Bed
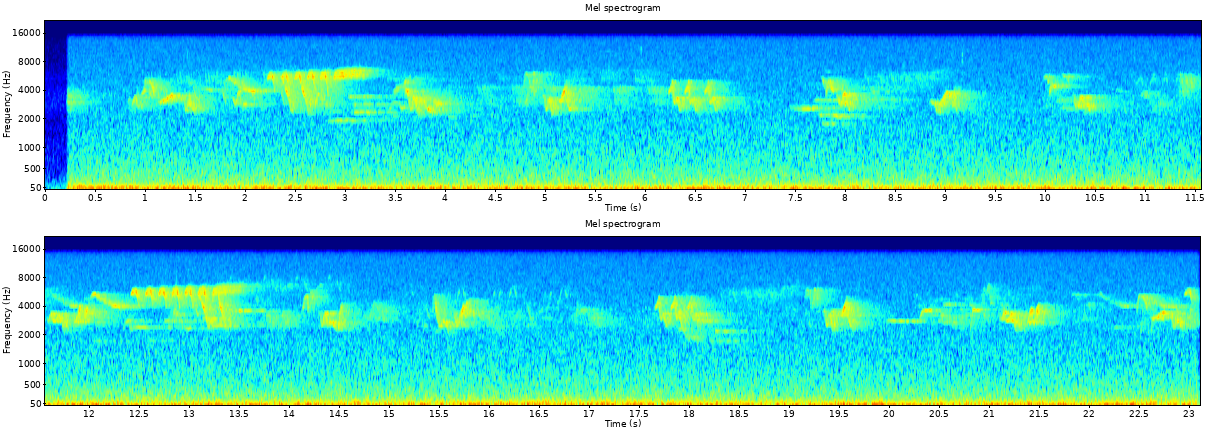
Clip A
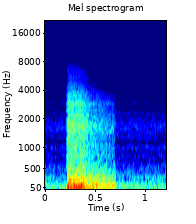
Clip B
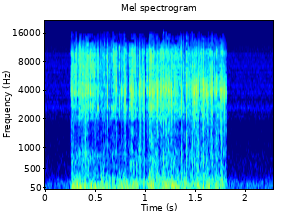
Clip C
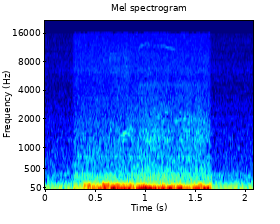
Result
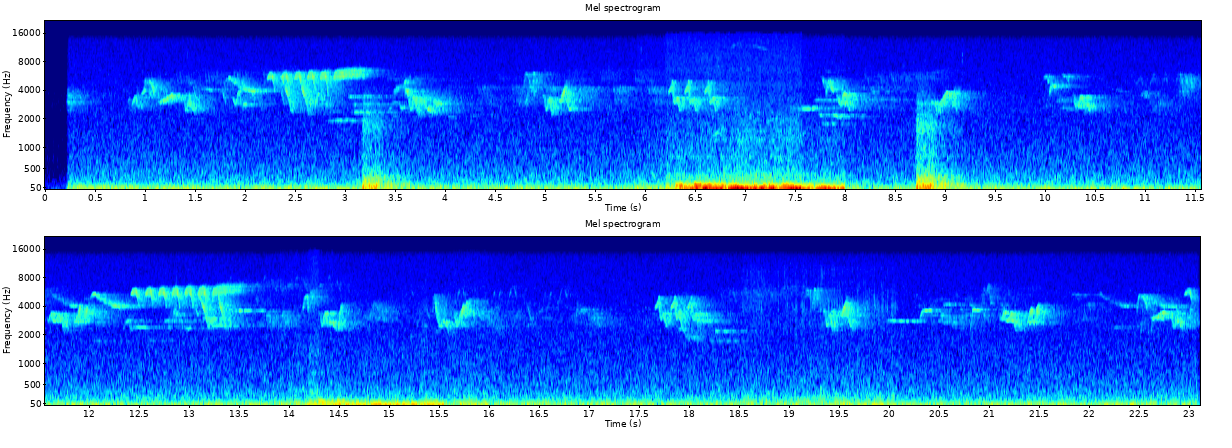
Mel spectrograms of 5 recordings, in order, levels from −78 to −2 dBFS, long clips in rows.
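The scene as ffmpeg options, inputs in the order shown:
-filter_complex "[1:a]asplit=2[a][b];[3:a]asplit=2[c][d];[0:a]volume=-14dB[e];[c]asplit=2[f][g];[g]adelay=874.6,volume=-7dB,highshelf=f=4k:g=-19.7[h];[f][h]amix=inputs=2:normalize=0[i];[d]acompressor=threshold=-27dB:ratio=6:attack=3.2:release=140:knee=1:detection=peak[j];[2:a]tiltshelf=f=970:g=9[k];[a]atrim=end=1.21,asetpts=PTS-STARTPTS,volume=-12dB,afade=t=in:d=0.004:c=hsin,afade=t=out:st=1.206:d=0.004:c=hsin,adelay=2950[l];[i]atrim=end=2.08,asetpts=PTS-STARTPTS,volume=-1dB,afade=t=in:d=0.004:c=hsin,afade=t=out:st=2.076:d=0.004:c=hsin,adelay=5920[m];[b]atrim=end=1.21,asetpts=PTS-STARTPTS,volume=-8dB,afade=t=in:d=0.004:c=hsin,afade=t=out:st=1.206:d=0.004:c=hsin,adelay=8490[n];[j]atrim=end=2.08,asetpts=PTS-STARTPTS,volume=-2dB,afade=t=in:d=0.004:c=hsin,afade=t=out:st=2.076:d=0.004:c=hsin,adelay=13910[o];[k]atrim=end=2.28,asetpts=PTS-STARTPTS,volume=-14.5dB,afade=t=in:d=0.004:c=hsin,afade=t=out:st=2.276:d=0.004:c=hsin,adelay=18270[p];[e][l][m][n][o][p]amix=inputs=6:normalize=0"

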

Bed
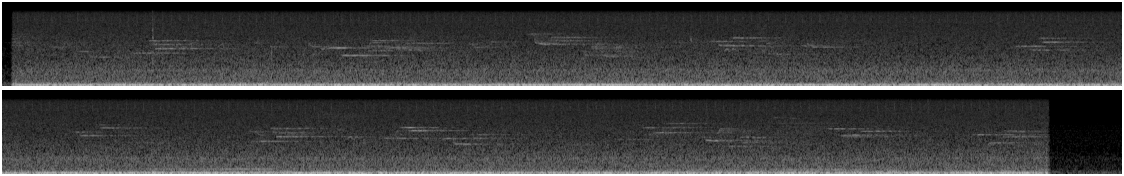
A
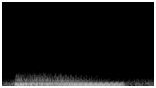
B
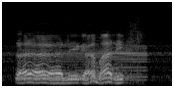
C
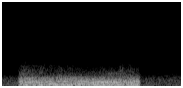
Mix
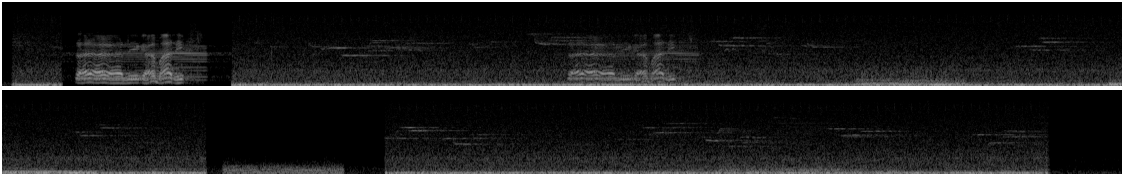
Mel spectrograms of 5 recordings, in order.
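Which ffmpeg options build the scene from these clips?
-filter_complex "[2:a]asplit=2[a][b];[1:a]asplit=2[c][d];[3:a]asplit=2[e][f];[0:a]volume=-13dB[g];[b]aecho=1:1:3:0.31[h];[c]asoftclip=type=tanh:threshold=-30dB[i];[e]acompressor=threshold=-29dB:ratio=3:attack=1.1:release=22:knee=1:detection=rms[j];[f]acompressor=threshold=-38dB:ratio=6:attack=3.2:release=140:knee=1:detection=peak[k];[g]asplit=3[l][m][n];[l]atrim=end=0.604[o];[a]atrim=end=1.7,asetpts=PTS-STARTPTS,volume=-4.5dB[p];[m]atrim=start=2.296:end=13.244[q];[j]atrim=end=1.79,asetpts=PTS-STARTPTS,volume=-14.5dB[r];[n]atrim=start=15.026[s];[h]atrim=end=1.7,asetpts=PTS-STARTPTS,volume=-9.5dB,afade=t=in:d=0.004:c=hsin,afade=t=out:st=1.696:d=0.004:c=hsin,adelay=5520[t];[i]atrim=end=1.52,asetpts=PTS-STARTPTS,volume=-6.5dB,afade=t=in:d=0.004:c=hsin,afade=t=out:st=1.516:d=0.004:c=hsin,adelay=8410[u];[d]atrim=end=1.52,asetpts=PTS-STARTPTS,volume=-12dB,afade=t=in:d=0.004:c=hsin,afade=t=out:st=1.516:d=0.004:c=hsin,adelay=10940[v];[k]atrim=end=1.79,asetpts=PTS-STARTPTS,volume=-7.5dB,afade=t=in:d=0.004:c=hsin,afade=t=out:st=1.786:d=0.004:c=hsin,adelay=18210[w];[o][p]acrossfade=d=0.004:c1=hsin:c2=hsin[x];[x][q]acrossfade=d=0.004:c1=hsin:c2=hsin[y];[y][r]acrossfade=d=0.004:c1=hsin:c2=hsin[z];[z][s]acrossfade=d=0.004:c1=hsin:c2=hsin[aa];[aa][t][u][v][w]amix=inputs=5:normalize=0"

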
